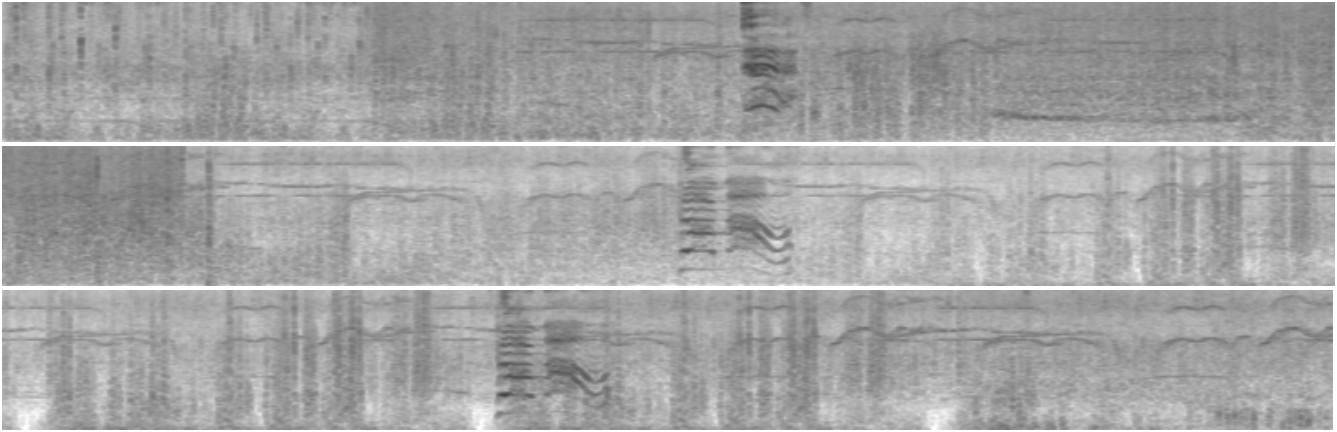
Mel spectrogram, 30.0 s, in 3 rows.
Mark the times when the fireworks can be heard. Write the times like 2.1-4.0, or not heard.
2.7-11.7.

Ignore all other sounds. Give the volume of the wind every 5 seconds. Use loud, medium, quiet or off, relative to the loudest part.
loud, loud, loud, medium, loud, loud.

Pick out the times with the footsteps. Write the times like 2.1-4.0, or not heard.
not heard.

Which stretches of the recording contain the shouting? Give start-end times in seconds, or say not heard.
5.5-6.0, 15.1-15.9, 23.7-24.6.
